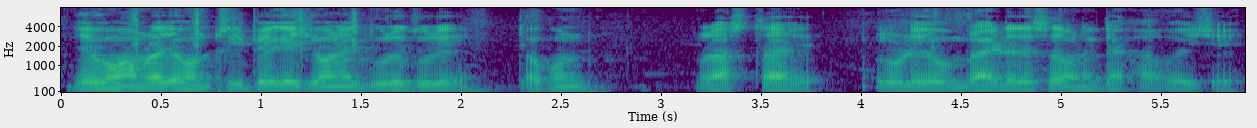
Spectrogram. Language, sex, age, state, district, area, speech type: Bengali, male, 30-45, West Bengal, Darjeeling, urban, spontaneous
